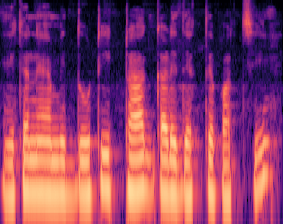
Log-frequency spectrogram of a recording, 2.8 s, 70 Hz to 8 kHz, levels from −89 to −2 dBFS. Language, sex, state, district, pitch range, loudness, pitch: Bengali, male, Assam, Hailakandi, 130-140 Hz, -17 LUFS, 135 Hz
